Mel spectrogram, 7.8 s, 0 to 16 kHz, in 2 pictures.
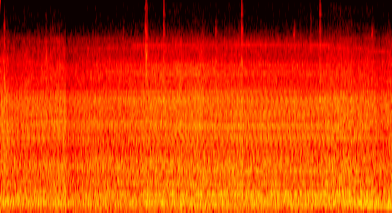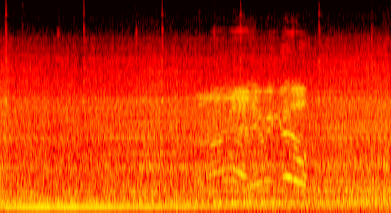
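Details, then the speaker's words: Ford F350 7.3 Powerstroke diesel on Mickey Thompson Deegan 38 315/75R16 mud tires, in-cab at about 70–72 mph on highway: constant low droning tire hum, no thumping or wobble; truck inherently loud, normal mud tire noise. "this truck is inherently loud to begin with so the tire noise is just another walk on the fire"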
